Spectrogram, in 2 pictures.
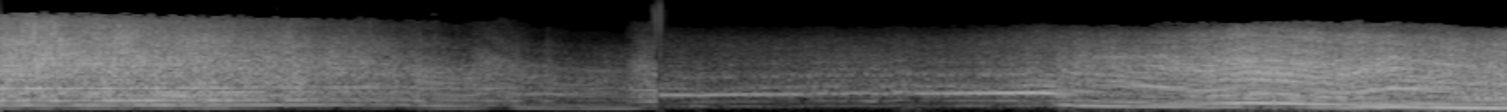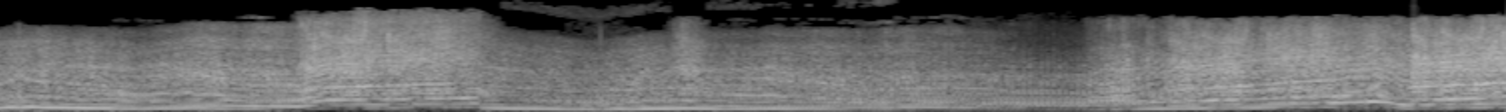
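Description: A racing car engine roars and revs up and down as the car speeds past.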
